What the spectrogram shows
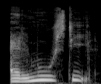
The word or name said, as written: almuestil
